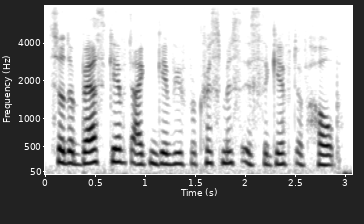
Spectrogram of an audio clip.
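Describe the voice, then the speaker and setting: A woman's voice: medium pitch, fairly even intonation, a little fast, darkish tone, no room sound. A middle-aged woman hosting a podcast, chatting candidly and emotionally as she wraps up an episode. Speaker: podcast host. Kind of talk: casual podcast wrap-up chat.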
